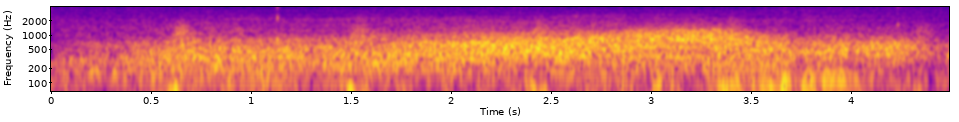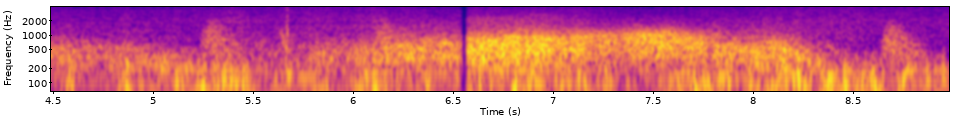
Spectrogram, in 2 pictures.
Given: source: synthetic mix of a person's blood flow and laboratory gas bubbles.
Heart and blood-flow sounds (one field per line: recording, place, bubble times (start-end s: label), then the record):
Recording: Doppler ultrasound of blood flow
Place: subclavian vein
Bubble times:
0.77-0.82 s: bubbles
1.11-1.16 s: bubbles
4.19-4.27 s: bubbles
4.84-4.91 s: bubbles
5.35-5.72 s: bubbles
From the record:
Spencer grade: 2 (many but less than half of the cardiac periods contain bubble signals, singularly or in groups)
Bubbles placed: anywhere in the cardiac cycle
